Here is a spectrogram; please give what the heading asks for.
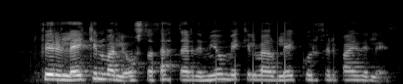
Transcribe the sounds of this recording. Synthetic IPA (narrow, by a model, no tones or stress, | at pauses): fɪɾɪɾleːjcɪnvaɾljowst̪aðθɛht̪aɛɾðɪmjœːɣmɪːcɪlvaɣʏɾleːjkʏɾ̥fɪɾɪɾpaːjðɪleːjð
